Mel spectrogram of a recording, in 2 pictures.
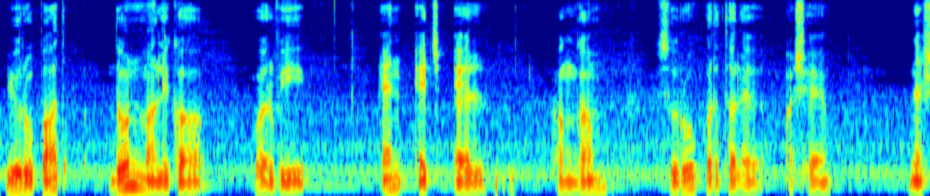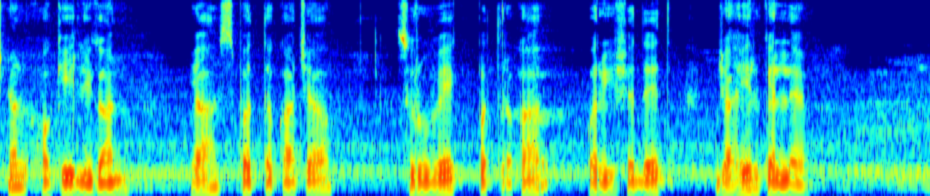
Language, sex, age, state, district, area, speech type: Goan Konkani, male, 18-30, Goa, Salcete, urban, read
